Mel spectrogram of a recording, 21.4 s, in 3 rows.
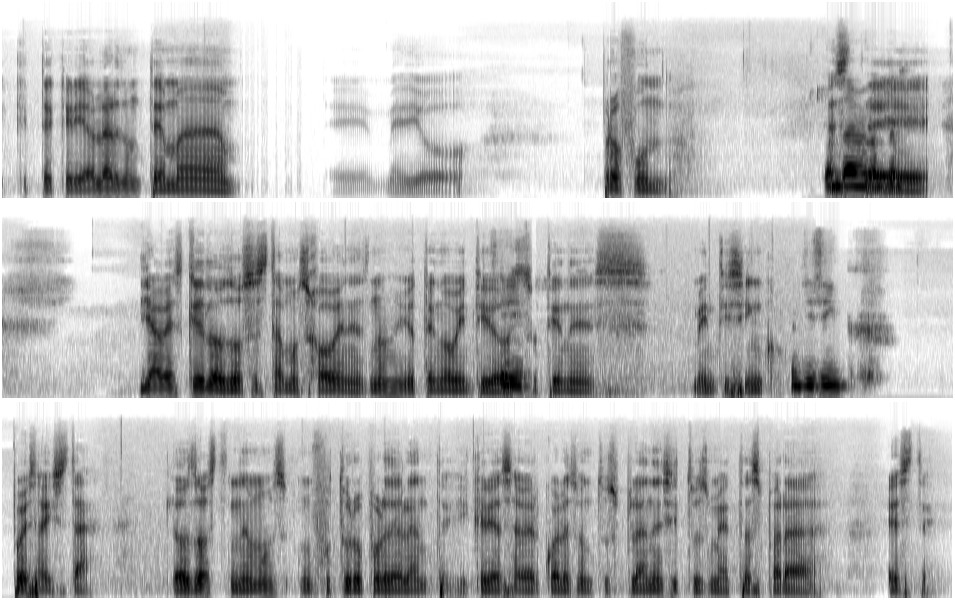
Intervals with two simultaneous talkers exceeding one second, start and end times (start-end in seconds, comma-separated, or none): none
